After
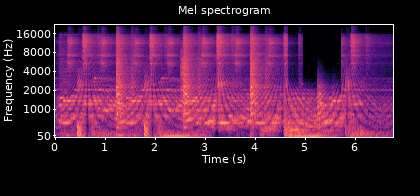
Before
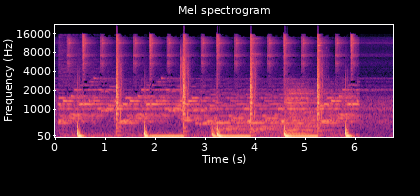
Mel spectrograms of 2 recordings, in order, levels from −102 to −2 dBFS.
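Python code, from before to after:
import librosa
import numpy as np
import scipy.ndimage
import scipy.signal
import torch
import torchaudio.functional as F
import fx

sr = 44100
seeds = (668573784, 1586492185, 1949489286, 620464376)

y = fx.rattle_buzz(x, sr, strikes_db=-12.0, level_db=-17.0)
y = fx.highpass(y, sr, hz=450.0, slope=24, at=(3.1, 4.09))
y = fx.rider(y, sr, range_db=4, speed_s=0.5)
y = fx.rev_double_slope(y, sr, seeds[0], early_s=0.4, late_s=2.1, knee_db=-19, drr_db=-6.0)
y = fx.tube_stage(y, sr, drive_db=6.0, bias=0.4)
y = fx.lowpass(y, sr, hz=1400.0, slope=24, at=(4.66, 5.73))
y = y + 10.0 ** (-17.0 / 20.0) * np.pad(y, (int(291 * sr / 1000.0), 0))[:len(y)]
y = fx.flanger_cancel(y, sr, hz=0.77, depth_ms=4.6)
y = y * 10.0 ** (-3.0 / 20.0)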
